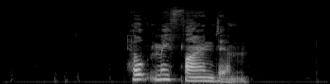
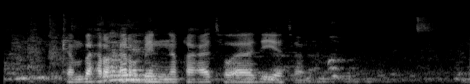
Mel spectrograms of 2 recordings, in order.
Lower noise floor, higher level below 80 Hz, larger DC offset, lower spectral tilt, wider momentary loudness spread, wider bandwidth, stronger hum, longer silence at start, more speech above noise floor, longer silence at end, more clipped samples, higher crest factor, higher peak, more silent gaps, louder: first, -67 dBFS vs -51 dBFS; second, -66 dBFS vs -56 dBFS; neither; second, -6 dB/octave vs -7.5 dB/octave; second, 14 LU vs 19 LU; first, 16 kHz vs 9.4 kHz; neither; first, 1.25 s vs 0.05 s; first, 43 dB vs 31 dB; first, 0.85 s vs 0.05 s; neither; about the same, 20 dB vs 20 dB; second, -8 dBFS vs -2 dBFS; neither; second, -25 LUFS vs -20 LUFS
